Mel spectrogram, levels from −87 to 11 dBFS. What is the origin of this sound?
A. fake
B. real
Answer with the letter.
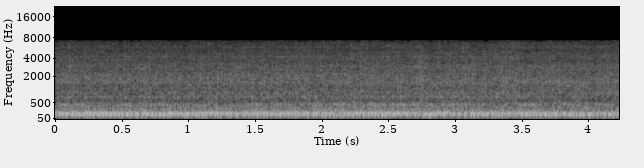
A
